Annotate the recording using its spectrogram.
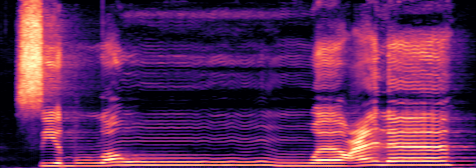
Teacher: Sirlau wa ala, lam tabi'i karena ada alif sebelumnya fathah, maka huruf lam yang baris fathah kita panjangkan 2 harokat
